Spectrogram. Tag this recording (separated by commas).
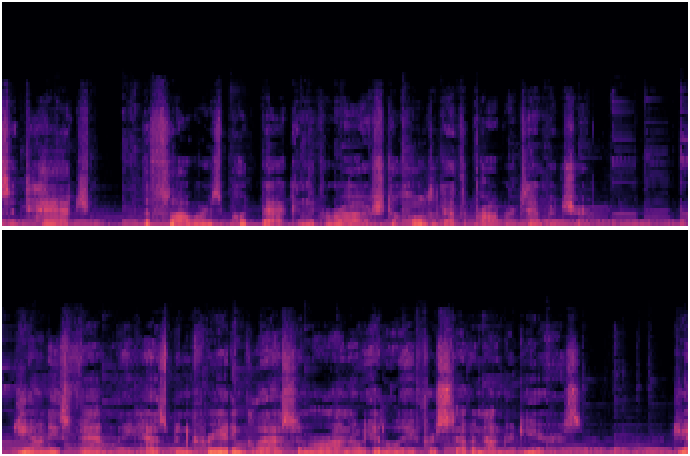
Music, Speech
